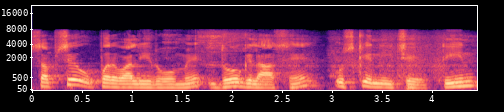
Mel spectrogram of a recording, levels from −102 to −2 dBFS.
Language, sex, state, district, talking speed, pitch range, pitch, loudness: Hindi, male, Madhya Pradesh, Dhar, 150 wpm, 120-150 Hz, 130 Hz, -16 LUFS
